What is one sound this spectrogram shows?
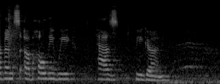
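A woman speaks calmly into a microphone in a large, echoing room.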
